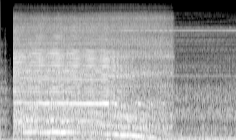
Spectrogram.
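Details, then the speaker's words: Marco bronze gear pump supplying a boat's domestic water, during bleeding after fitting: whine wavers and slides down in pitch with a rough hiss, then settles lower; the pump's monitoring flags air entering the suction. "The pump's monitoring has told me there's a problem. There's air coming into the pump. I've just got to find out where from."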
